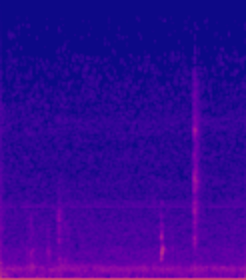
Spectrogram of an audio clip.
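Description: A few faint, light ticks over a steady background hiss: small handling clicks.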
